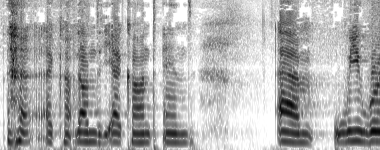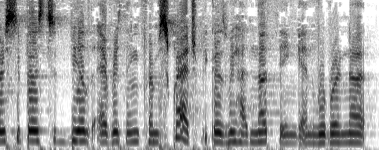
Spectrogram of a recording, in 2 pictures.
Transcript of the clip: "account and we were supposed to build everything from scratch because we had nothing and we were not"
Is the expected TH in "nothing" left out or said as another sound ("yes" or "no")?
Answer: no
